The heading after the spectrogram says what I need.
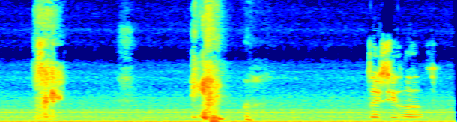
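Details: Sick woman: two sneezes in a quiet room followed by a brief voiced sound, within a long run of repeated sneezes; sneezing.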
